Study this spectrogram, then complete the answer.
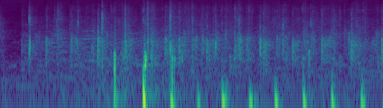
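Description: A small group claps their hands in a loose, uneven rhythm, sharp separate claps sounding close by with some overlapping, while a voice murmurs faintly underneath.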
